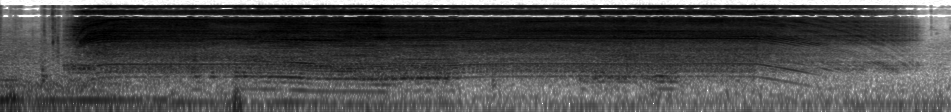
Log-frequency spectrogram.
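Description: A handheld electric power tool starts up about a second in and runs with a steady high-pitched whine for about ten seconds. It is then switched off and spins down, its pitch falling over the last two seconds.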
